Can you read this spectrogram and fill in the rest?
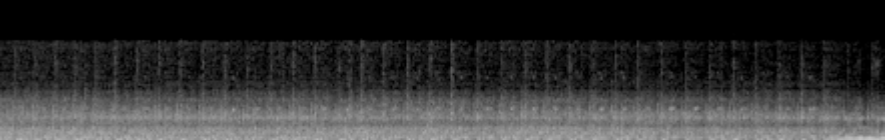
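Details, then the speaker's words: Invacar twin after the exhaust was replaced, fitted without joint clamps and run on axle stands with oil and muck burning off. It gives a steady, even idle with a soft exhaust beat and no blowing, a vast improvement; normal idle. "I'm gonna go get a quick try anyway to see if it matters have improved sounds good to me"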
